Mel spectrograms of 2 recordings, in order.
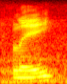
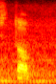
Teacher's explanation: And the explanation is p, voiceless bilabial plosive, produced by blocking airflow with the lips and releasing it without vibrating the vocal cords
